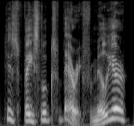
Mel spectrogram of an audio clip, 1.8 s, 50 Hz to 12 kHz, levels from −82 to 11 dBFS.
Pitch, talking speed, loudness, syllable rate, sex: 175 Hz, 170 wpm, -18 LUFS, 4.9 syllables/s, male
